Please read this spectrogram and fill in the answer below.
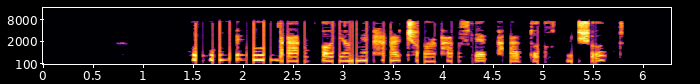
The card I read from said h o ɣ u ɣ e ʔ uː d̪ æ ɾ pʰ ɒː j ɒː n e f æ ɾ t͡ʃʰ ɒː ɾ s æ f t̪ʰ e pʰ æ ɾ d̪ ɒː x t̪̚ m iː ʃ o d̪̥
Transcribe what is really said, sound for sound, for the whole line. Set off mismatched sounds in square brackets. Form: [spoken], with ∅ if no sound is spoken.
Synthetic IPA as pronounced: h o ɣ u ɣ e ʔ uː d̪ æ ɾ pʰ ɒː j ɒː n e [h] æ ɾ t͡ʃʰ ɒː ɾ [h] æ f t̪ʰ e pʰ æ ɾ d̪ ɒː x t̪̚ m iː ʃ o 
